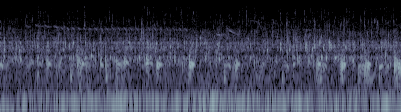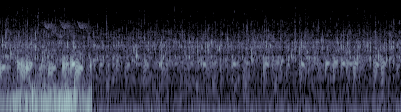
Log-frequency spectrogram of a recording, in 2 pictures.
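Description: Water trickling in a shallow stream, with a low rumble underneath that swells and cuts off suddenly about six seconds in.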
